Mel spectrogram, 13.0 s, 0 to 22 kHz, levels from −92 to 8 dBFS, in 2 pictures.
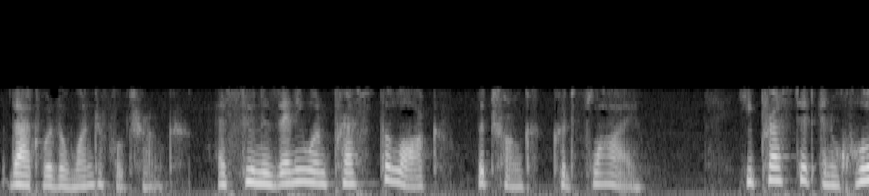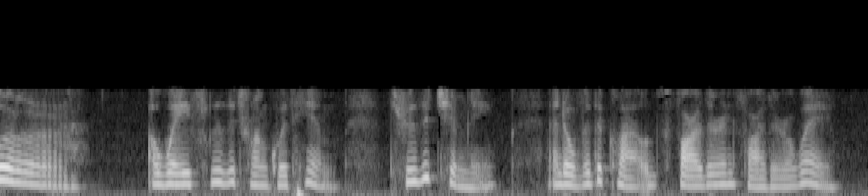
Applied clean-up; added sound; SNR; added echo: none; none; none; none.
